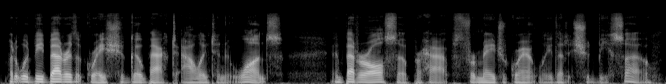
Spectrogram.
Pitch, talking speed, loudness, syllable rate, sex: 95 Hz, 235 wpm, -22 LUFS, 5.9 syllables/s, male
